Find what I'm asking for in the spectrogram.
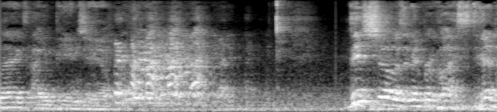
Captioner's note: audience laughs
